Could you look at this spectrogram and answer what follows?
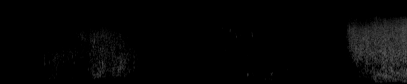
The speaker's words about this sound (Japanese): ほら、さっきまではここまで来てたのに、今度は手前で止まっちゃった。耳をそば立てると、波しぶきが砂浜に染み込んでく音も聞こえてくる。シュワシュワって。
